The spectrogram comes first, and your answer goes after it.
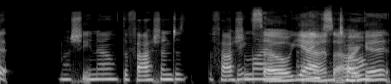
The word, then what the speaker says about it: Moschino: yeah he's in the macy's day parade he's very important jeremy scott's fall 2014 collection for moschino is how you say it moschino the fashion the fashion so yeah target yeah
